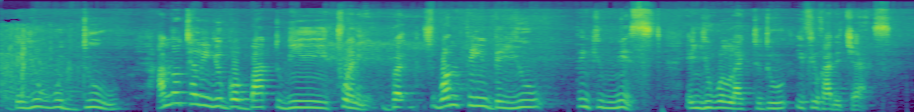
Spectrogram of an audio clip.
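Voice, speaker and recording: A woman talks at a moderate pace in a fairly high pitch with lively intonation. Noticeable background noise runs under her voice. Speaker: talk show host. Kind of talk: interview. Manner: high-spirited.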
